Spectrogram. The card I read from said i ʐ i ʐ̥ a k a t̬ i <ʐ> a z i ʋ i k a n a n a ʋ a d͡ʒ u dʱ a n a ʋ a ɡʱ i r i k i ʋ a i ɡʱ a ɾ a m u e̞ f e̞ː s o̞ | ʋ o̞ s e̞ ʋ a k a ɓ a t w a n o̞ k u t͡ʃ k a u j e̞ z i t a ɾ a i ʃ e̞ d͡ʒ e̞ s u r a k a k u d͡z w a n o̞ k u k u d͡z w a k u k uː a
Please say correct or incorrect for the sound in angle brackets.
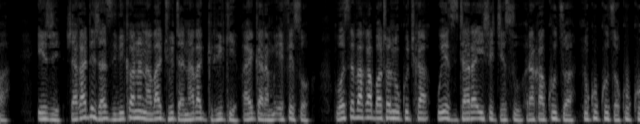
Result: correct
